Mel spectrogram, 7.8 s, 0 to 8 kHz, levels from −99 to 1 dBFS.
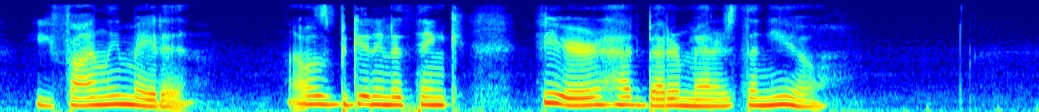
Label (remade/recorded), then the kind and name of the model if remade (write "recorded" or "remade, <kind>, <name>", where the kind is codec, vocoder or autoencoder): recorded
